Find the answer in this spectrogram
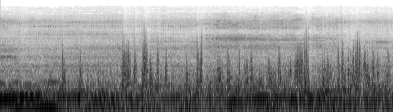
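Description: Small SUV's engine running hard as it drives a rallycross course, holding a fairly steady pitch, with a scatter of clicks and pops from about two and a half seconds in.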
